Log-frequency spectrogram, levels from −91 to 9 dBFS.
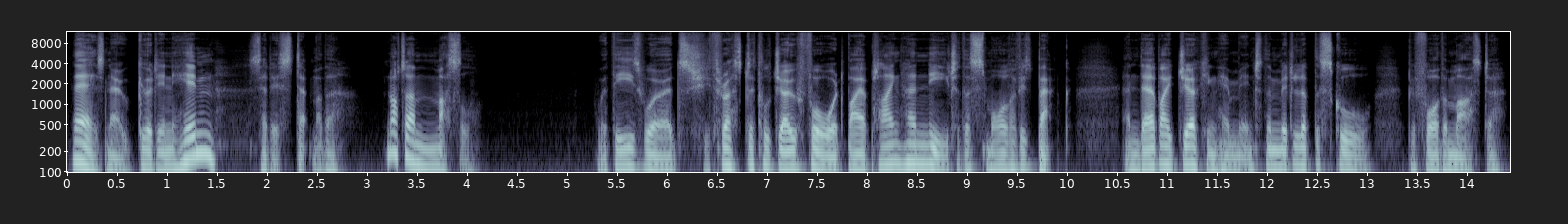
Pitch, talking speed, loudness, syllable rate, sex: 95 Hz, 175 wpm, -22 LUFS, 5.0 syllables/s, male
